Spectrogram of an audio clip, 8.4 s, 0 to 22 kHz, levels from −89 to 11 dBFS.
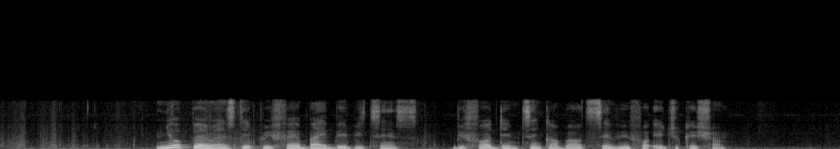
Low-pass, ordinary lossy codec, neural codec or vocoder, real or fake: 7.2 kHz; MP3, 64 kbps; none; real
